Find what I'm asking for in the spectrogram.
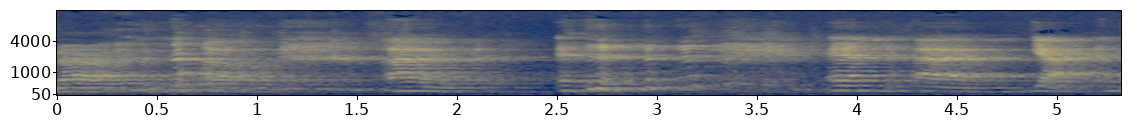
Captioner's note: laughs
